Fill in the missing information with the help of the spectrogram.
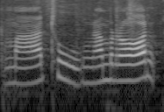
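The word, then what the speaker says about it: หมาถูกน้ำร้อน: ใจ ควร รู้ ด้วย คำ ว่า มา ถูก น้ำ ร้อน อ่าน ว่า หมา ถูก น้ำ ร้อน หมาย ถึง คน ที่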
